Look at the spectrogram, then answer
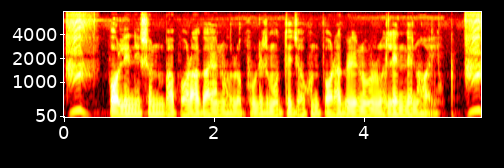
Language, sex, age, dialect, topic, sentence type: Bengali, male, 25-30, Northern/Varendri, agriculture, statement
